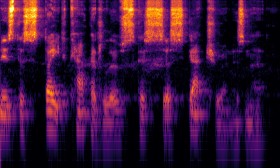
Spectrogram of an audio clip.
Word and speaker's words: Saskatchewan: Saskatoon is the state capital of Saskatchewan, isn't it? Saskatchewan.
